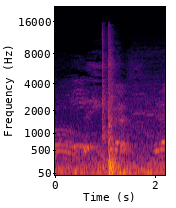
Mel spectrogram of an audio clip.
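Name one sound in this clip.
A door shuts with a thud.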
